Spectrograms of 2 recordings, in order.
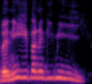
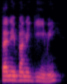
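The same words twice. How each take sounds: First: The name is said with a put-on French accent. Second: The name is said with a plain English accent. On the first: "I've got a talent for accents" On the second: "that's how it reads"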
